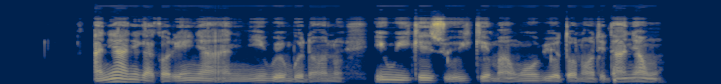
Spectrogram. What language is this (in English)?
Igbo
